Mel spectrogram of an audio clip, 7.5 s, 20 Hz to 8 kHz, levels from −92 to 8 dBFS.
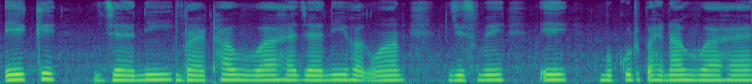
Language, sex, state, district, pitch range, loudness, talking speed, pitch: Hindi, female, Chhattisgarh, Bilaspur, 175-185 Hz, -15 LUFS, 105 wpm, 175 Hz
